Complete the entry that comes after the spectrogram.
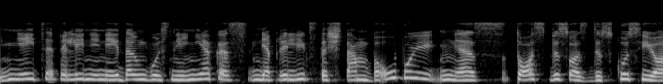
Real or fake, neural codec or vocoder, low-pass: fake; codec, 16 kHz, 16 kbps, FreqCodec, larger model; 7.2 kHz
